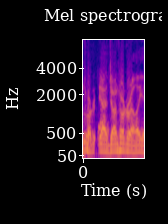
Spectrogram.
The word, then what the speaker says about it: Tortorella: I did have a plan out to do maybe a tortella. How would you say his name? Tortella. John Tortella. – John Tortorella.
